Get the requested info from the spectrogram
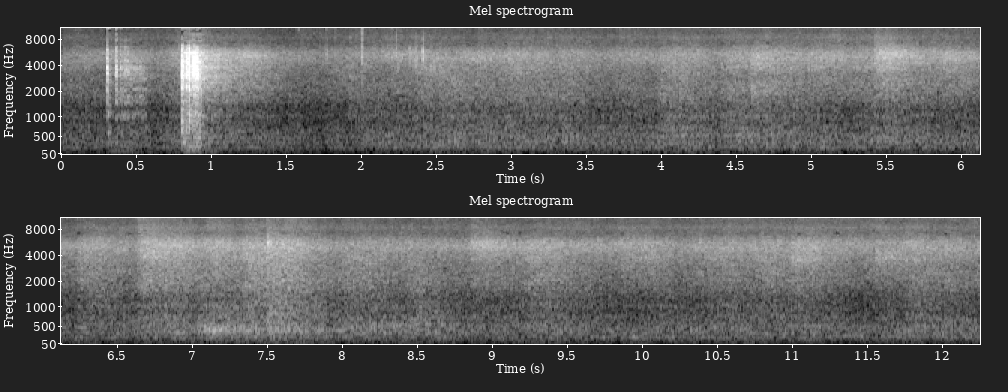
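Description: Handling noise as gloved hands position a preserved brain specimen and ready a knife for cutting: a sharp knock about a second in, then steady background noise with faint rustling.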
